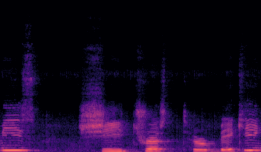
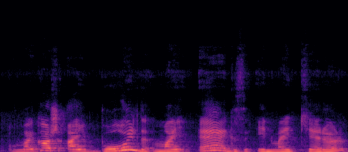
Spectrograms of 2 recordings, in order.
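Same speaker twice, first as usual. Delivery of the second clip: ordinary talk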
